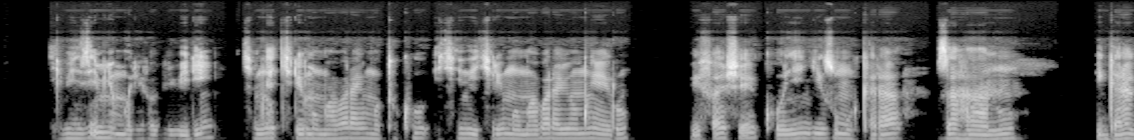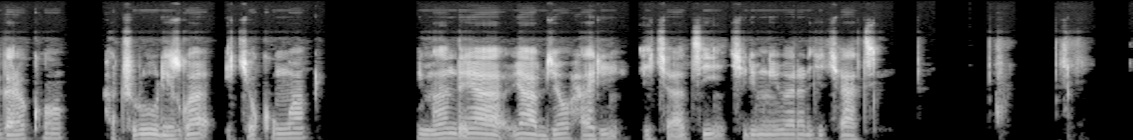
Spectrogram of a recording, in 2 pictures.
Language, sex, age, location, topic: Kinyarwanda, male, 25-35, Kigali, government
